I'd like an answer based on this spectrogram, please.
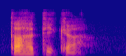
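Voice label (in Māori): "tahatika", Māori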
